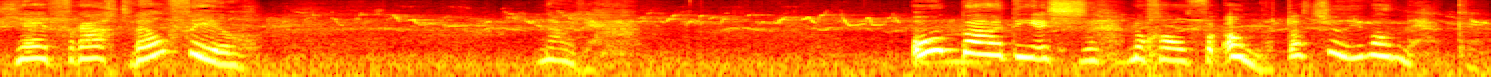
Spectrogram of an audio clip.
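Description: A brusque, impatient aunt in a children's audio drama. Her voice is high and swings a lot, curt and sighing, with birdsong and outdoor noise clearly behind her. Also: big pitch swings, a little slow, long pauses, exaggerated voice. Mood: reluctant. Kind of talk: children's radio play acting.

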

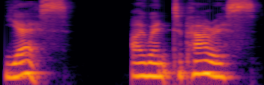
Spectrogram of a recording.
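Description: A woman calmly repeating English model sentences in a slow, measured way for a lesson. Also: on the low side. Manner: calm, measured repetition of phrases. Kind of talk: slow scripted language drill.

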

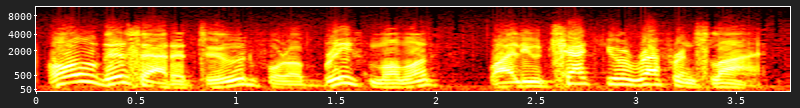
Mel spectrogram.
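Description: A man reading scripted 1940s training film narration in a measured, instructional, clearly enunciated manner. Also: mid-range voice, very animated, fairly bright tone. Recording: dull, band-limited vintage film soundtrack.

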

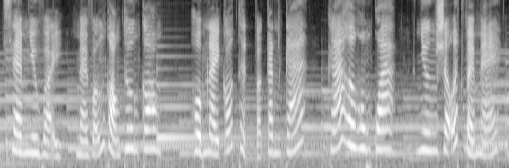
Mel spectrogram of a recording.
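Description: A woman voicing a selfish young adult son in an animated moral tale, whining and complaining demandingly. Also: sits high, normal speed, music in the background. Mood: sulky. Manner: petulant, complaining.

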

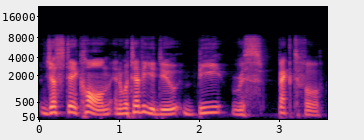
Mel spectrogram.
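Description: Man as a bright-voiced, casual young prankster. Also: fairly high pitch, a little slow. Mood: hushed, wary. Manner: casual, placating, cheeky. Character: jaunty, confident young prankster twin brothers. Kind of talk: audiobook character voice.

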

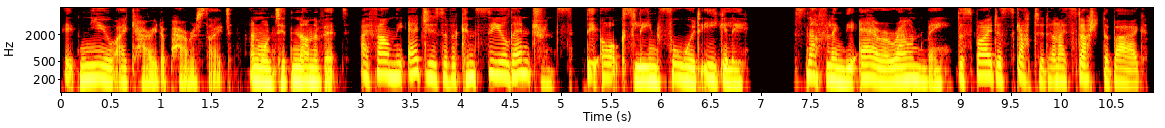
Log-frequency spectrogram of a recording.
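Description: An actress playing a watchful, introspective female fantasy adventurer, narrating her journey in measured, literary game prose. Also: medium pitch, a little mellow, no echo, studio quality, natural voice. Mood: reflective. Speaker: video game character. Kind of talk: first-person past-tense scripted game narration.

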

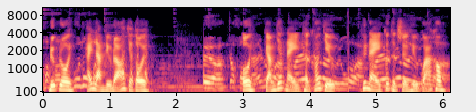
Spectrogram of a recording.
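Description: A man voicing cheeky, stubborn talking plants in an animated cartoon, with a sassy, exclamatory delivery. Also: medium pitch, fast, over music, lightly acted. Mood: eager. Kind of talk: animated cartoon dialogue dub.

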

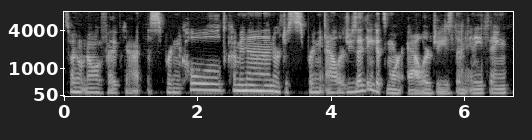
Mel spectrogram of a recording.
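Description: A woman's voice: deep voice, lively intonation, normal speed, creaky, warm tone, dull audio. A middle-aged woman chatting in a rambling, casual way while decorating a planner at her desk, a little congested. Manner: chatty, rambling, with fillers and asides. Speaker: planner vlogger. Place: at a desk indoors. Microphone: overhead camera.

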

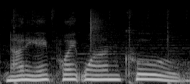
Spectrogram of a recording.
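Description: A woman voicing a sultry late-night jazz radio announcer, slow and seductive in a station promo. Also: fairly high pitch, steady tone, mellow, faint music behind, rough recording.

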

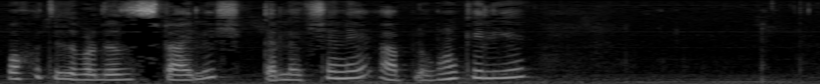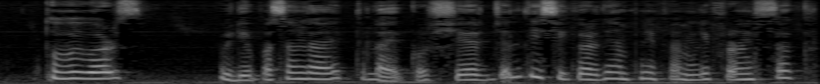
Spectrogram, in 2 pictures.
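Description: A woman's voice: a little high, warm tone, breathy edge. A woman host giving a chatty, repetitive voice-over, addressing her viewers as friends. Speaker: video channel host.

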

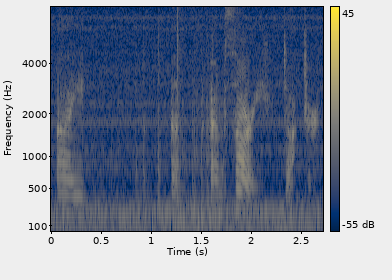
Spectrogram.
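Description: High-pitched meek nurse. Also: male voice, measured pace, background noise. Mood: cowed. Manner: meek, hesitant, deferential. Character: timid, submissive hospital nurse. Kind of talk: video game voice acting.

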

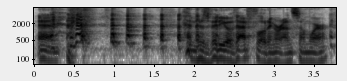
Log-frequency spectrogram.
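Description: A man's voice: lowish voice, wildly swooping pitch, measured pace, background noise. A man in his fifties hosting a casual studio chat, joking around and reading sponsor details. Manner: jokey, rambling, playful. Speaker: host. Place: small studio set at a table.

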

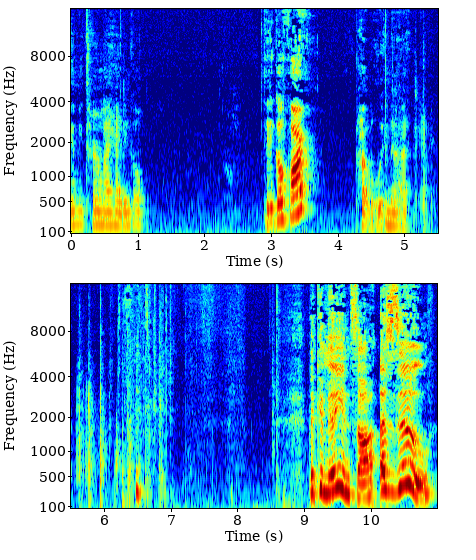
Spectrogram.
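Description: Unhurried young woman reading to children. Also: on the high side. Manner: expressive, slow reading with questions and asides to young listeners. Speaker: teacher reading aloud to children. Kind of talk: interactive children's picture book read-aloud. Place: small indoor room with classroom wall charts.

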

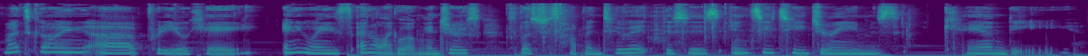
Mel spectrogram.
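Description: A hoarse woman chatting casually as she pauses and reacts to a music video, full of fillers and giggles. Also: fairly high pitch, mellow. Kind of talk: casual commentary. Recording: faint music behind.

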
